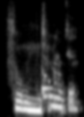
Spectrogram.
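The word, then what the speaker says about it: songs: 다음에 그러면 B도 정확하게 발음해 주시겠어요? cups, 컵스, 토즈, toes, 프로그즈, frogs, 나이브즈, knives, 팀즈, teams, 프렌즈, 송즈, planes, plans, 레인즈, 홀즈, pools, 컬즈, curls.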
